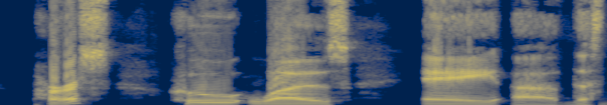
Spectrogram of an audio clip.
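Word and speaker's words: Peirce: thought you pronounced it Pierce but I've um found out that in fact it was he would have pronounced it Cyrus purse who was a uh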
